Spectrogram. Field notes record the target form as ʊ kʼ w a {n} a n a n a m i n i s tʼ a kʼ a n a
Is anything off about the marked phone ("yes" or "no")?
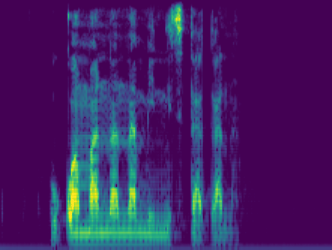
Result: yes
